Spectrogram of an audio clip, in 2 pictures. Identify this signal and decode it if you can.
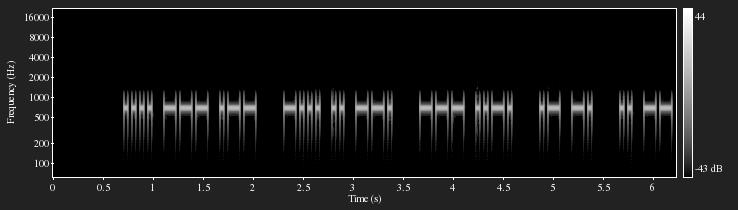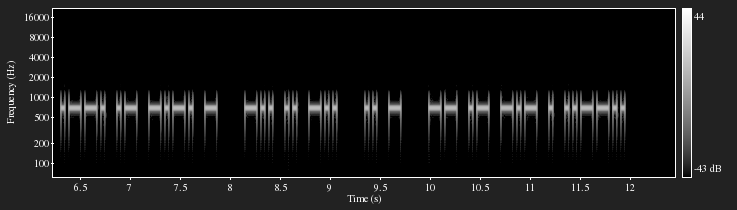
Morse code, heard as a keyed tone, about 30 wpm, 700 Hz. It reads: HOW BIG OF AN IMPACT DID IT MAKE?
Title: Sentences from Top 1000 Words - Review Part 6 - 30wpm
